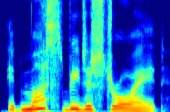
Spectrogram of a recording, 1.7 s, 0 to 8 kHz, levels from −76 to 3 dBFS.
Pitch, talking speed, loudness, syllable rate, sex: 220 Hz, 140 wpm, -14 LUFS, 3.3 syllables/s, female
